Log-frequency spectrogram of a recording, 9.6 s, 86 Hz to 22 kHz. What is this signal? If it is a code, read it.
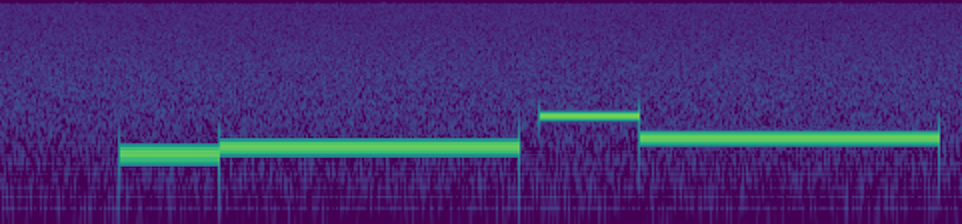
Two-tone page, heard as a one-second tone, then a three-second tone, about 500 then 580 Hz, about 1250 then 730 Hz.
